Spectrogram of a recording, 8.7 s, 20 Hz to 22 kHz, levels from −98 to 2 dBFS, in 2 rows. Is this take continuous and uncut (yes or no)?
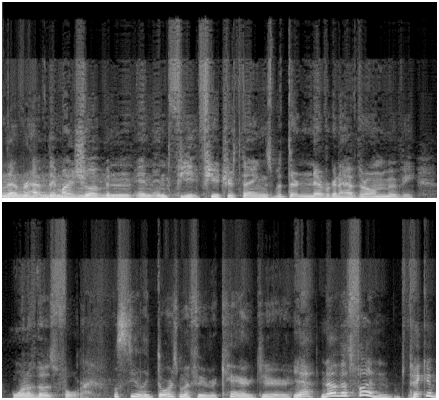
yes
